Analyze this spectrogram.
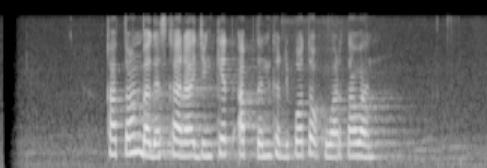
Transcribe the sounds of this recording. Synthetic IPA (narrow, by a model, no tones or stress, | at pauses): kat̪ɔnbaɡasə̥kaɾad͡ʒəŋkɛt̪ap̚t̪ənkərdipɔt̪ɔkuwart̪awan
